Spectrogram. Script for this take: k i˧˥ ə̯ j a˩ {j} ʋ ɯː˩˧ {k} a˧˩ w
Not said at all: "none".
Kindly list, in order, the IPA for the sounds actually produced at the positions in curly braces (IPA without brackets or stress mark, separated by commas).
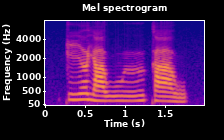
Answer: w, k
